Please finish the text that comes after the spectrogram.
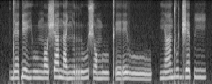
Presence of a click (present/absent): absent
